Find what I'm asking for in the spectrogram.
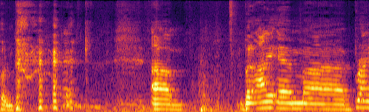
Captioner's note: laughter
